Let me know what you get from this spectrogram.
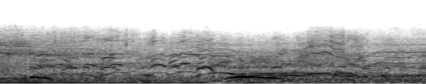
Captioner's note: men yelling; camels groaning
